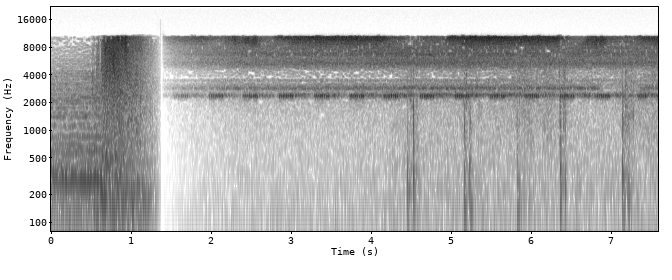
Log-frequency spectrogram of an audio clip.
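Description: A music swell cuts off abruptly about a second in, followed by crickets chirping steadily in a night-time ambience. Five soft knocks come a little over half a second apart in the second half.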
